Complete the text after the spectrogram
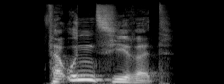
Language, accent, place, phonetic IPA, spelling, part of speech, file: German, Germany, Berlin, [fɛɐ̯ˈʔʊnˌt͡siːʁət], verunzieret, verb, De-verunzieret.ogg
- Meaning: second-person plural subjunctive I of verunzieren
